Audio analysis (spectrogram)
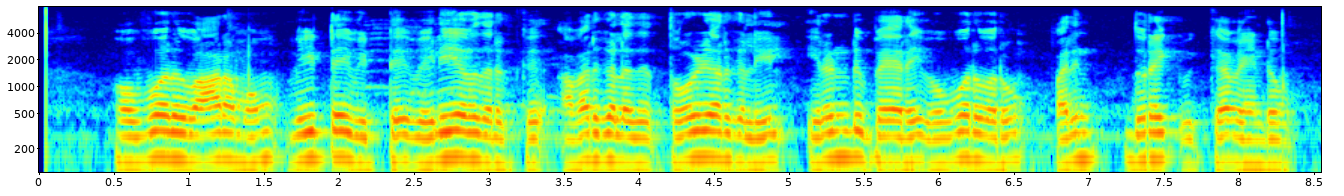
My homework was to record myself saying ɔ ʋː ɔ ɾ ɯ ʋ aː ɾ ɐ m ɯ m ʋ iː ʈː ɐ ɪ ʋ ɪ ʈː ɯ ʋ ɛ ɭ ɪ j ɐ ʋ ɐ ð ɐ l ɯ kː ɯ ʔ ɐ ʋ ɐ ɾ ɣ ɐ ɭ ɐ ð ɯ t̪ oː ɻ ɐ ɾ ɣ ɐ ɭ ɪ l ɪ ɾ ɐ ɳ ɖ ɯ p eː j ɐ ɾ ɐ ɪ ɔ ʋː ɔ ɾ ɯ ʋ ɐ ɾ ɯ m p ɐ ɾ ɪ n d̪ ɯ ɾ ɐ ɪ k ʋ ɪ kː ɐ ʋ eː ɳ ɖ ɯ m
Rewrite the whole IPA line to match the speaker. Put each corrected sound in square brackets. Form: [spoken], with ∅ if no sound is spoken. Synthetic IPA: ɔ ʋː ɔ ɾ ɯ ʋ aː ɾ ɐ m ɯ m ʋ iː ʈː ɐ ɪ ʋ ɪ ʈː ɯ ʋ ɛ ɭ ɪ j ɐ ʋ ɐ ð ɐ [ɾ] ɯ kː ɯ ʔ ɐ ʋ ɐ ɾ ɣ ɐ ɭ ɐ ð ɯ t̪ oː ɻ ɐ ɾ ɣ ɐ ɭ ɪ l ɪ ɾ ɐ ɳ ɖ ɯ p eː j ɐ ɾ ɐ ɪ ɔ ʋː ɔ ɾ ɯ ʋ ɐ ɾ ɯ m p ɐ ɾ ɪ n d̪ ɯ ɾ ɐ ɪ k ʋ ɪ kː ɐ ʋ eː ɳ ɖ ɯ m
